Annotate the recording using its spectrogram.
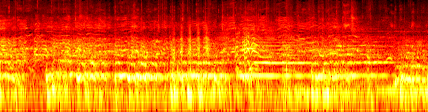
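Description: A crowd of young spectators chatters and calls out outdoors.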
